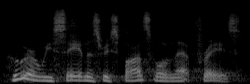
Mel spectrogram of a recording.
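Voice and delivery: normal talking voice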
